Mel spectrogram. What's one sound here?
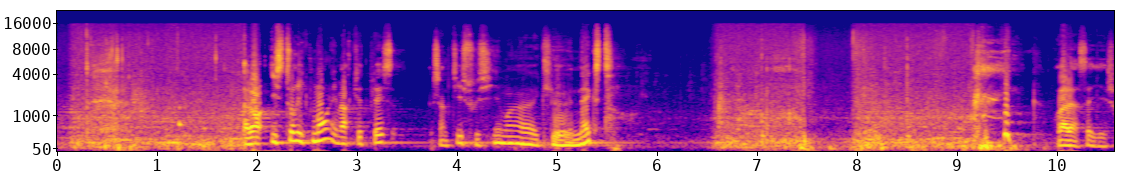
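A man speaks through a microphone in a room with a slight echo.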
